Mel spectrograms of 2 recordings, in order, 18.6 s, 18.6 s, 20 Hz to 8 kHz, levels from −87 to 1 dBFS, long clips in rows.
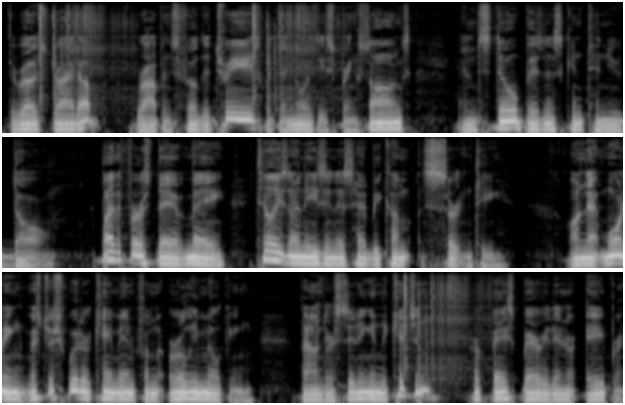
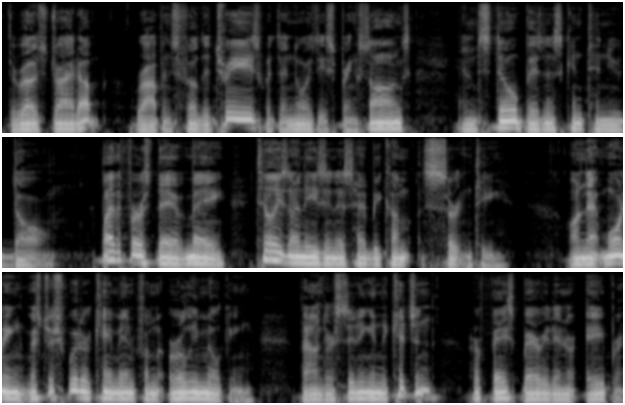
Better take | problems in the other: second | background sound (Coin (dropping)); 16 dB below the speech

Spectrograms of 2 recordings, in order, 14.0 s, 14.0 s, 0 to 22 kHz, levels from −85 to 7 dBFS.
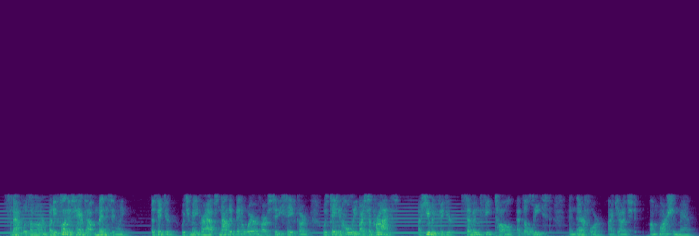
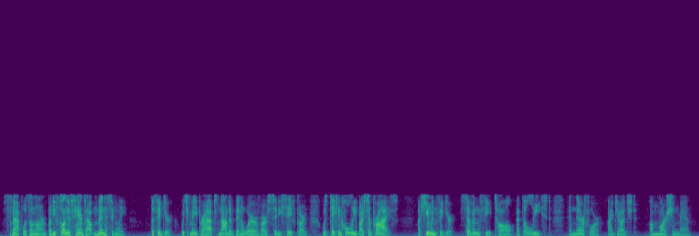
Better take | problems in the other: second | background sound (Wind instrument, woodwind instrument); 15 dB below the speech // room echo; dies away in 0.4 s

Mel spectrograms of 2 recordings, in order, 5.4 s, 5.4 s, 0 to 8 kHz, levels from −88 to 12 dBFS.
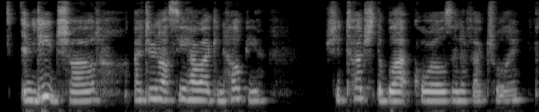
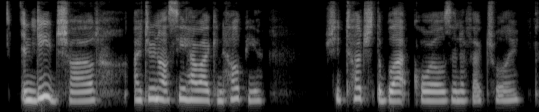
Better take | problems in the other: second | room echo; dies away in 0.1 s

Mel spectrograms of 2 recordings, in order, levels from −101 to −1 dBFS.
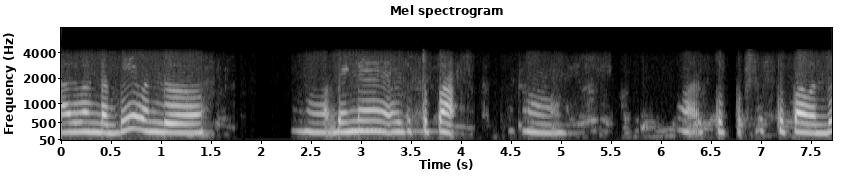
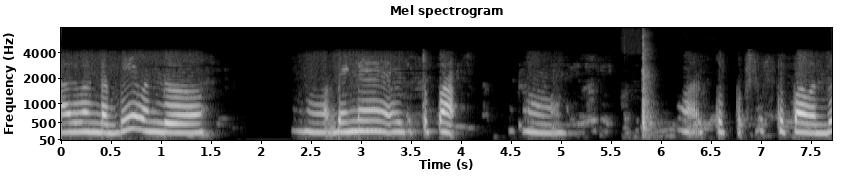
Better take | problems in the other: first | noise reduction (classical method log-MMSE)

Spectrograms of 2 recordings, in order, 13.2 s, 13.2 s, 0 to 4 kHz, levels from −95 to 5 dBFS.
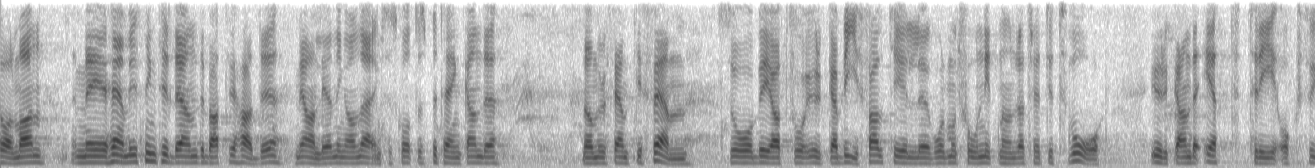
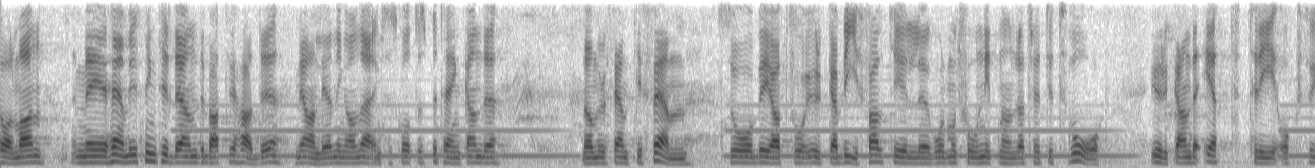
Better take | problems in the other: first | background sound (Wind instrument, woodwind instrument); 16 dB below the speech

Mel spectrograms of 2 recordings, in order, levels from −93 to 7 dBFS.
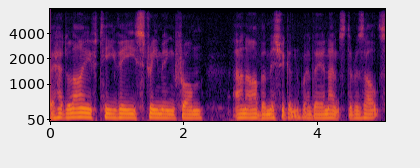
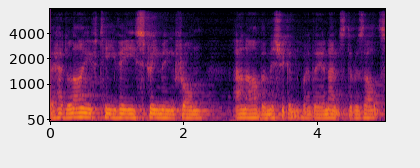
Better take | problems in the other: first | room echo; dies away in 1.1 s

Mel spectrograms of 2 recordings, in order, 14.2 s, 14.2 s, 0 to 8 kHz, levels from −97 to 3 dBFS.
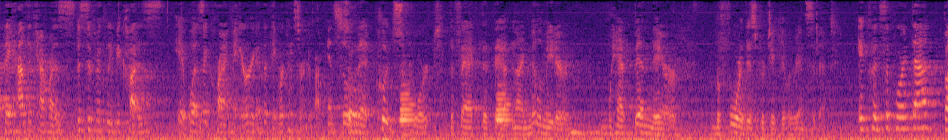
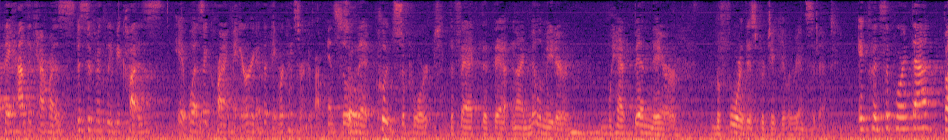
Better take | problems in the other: second | background sound (Wind instrument, woodwind instrument); 4 dB above the speech

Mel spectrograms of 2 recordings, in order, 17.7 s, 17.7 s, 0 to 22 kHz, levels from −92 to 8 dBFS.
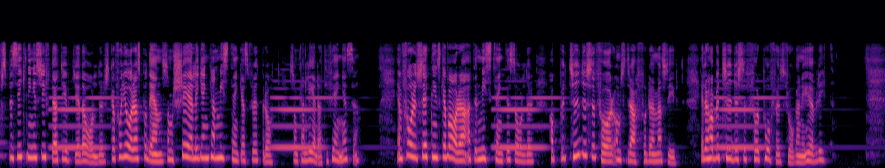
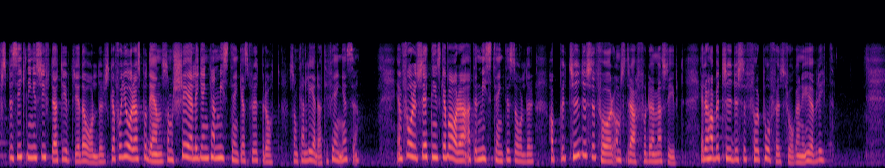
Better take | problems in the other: second | noise reduction (classical method log-MMSE)

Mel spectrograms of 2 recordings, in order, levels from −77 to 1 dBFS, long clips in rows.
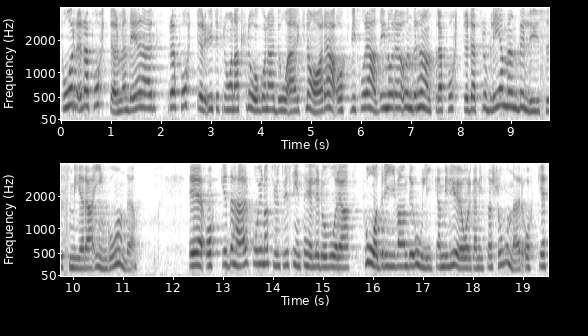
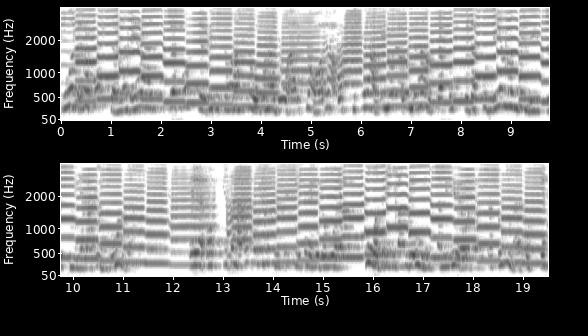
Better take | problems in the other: first | noise reduction (classical method WPE with log-MMSE)

